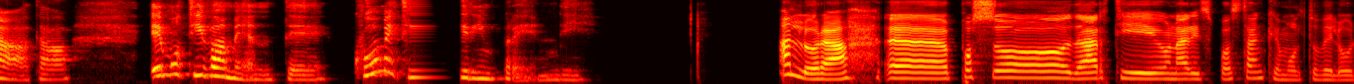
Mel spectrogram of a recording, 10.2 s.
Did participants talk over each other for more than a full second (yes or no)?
no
